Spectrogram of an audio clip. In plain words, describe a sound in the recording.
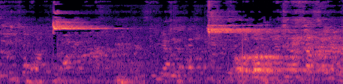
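A referee's whistle blows sharply in a large echoing gym.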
